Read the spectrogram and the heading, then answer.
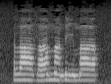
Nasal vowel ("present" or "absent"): present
